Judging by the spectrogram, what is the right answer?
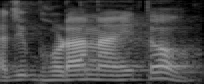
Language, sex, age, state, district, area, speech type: Odia, male, 30-45, Odisha, Kandhamal, rural, spontaneous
